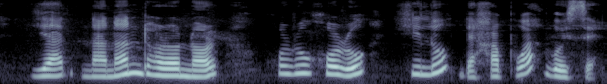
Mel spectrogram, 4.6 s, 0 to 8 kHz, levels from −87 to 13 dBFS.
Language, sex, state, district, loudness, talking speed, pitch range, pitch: Assamese, female, Assam, Kamrup Metropolitan, -16 LUFS, 130 wpm, 185-250 Hz, 215 Hz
